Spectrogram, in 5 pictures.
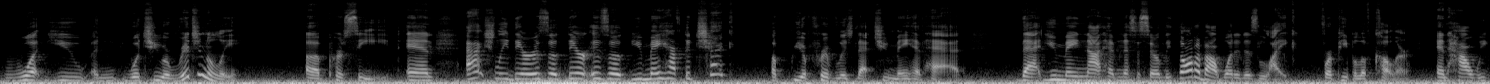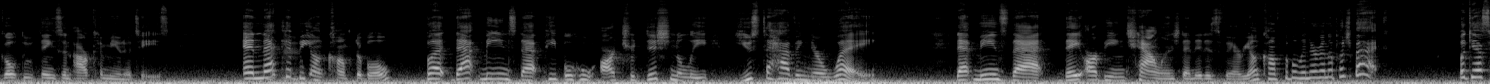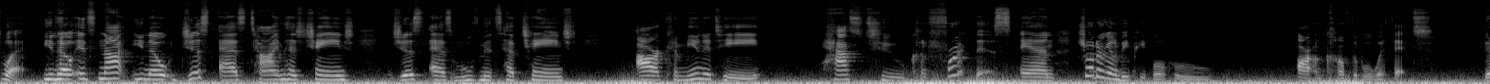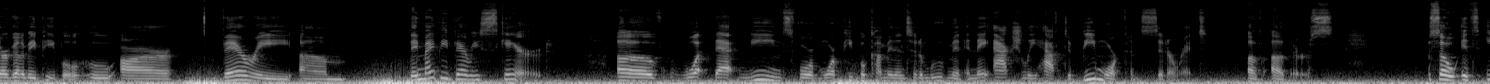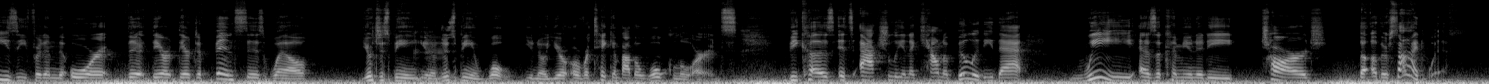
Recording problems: wind noise on the microphone; occasional gusts; 15 dB below the speech

